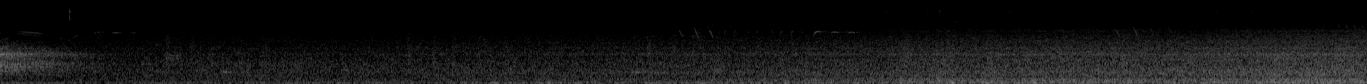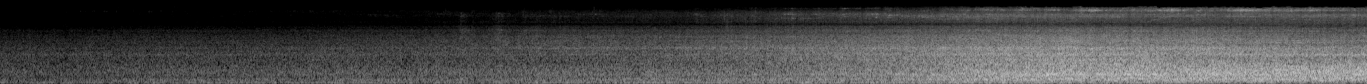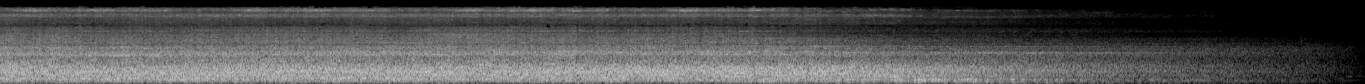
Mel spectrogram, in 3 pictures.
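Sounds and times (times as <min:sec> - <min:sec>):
train wheels rumbling on rail: 0:12.0 - 0:40.5.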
